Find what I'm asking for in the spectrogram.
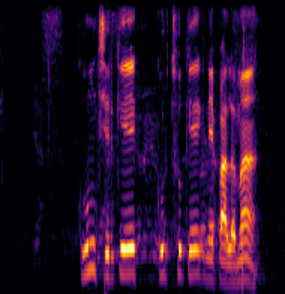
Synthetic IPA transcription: kumt͡sʰirkekːurt̪ʰukeknepaloma

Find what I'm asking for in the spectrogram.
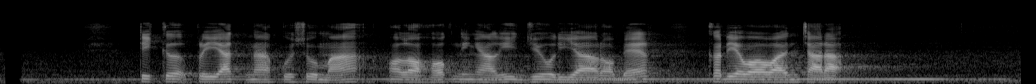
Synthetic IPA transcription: t̪ikəpɾiat̪̚nakusumaɔlɔɦɔk̚niŋalid͡ʒuliaɾɔbɛr | kərdawawaɲt͡ʃaɾa

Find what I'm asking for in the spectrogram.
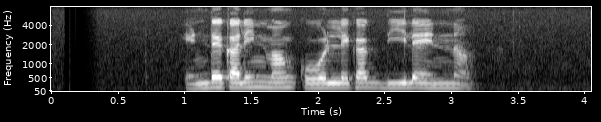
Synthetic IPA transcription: eɳɖəkɐlinmaŋkoːlːekɐk̚d̪iːlɐenːaːm

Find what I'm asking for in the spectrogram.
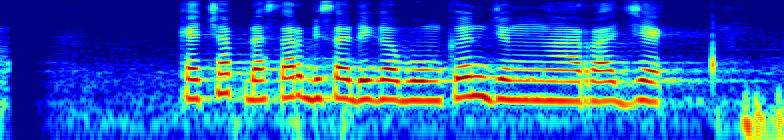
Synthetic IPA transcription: kɛt͡ʃap̚dasarbisadiɡabuŋkɨnd͡ʒɨŋːaɾad͡ʒɛk̚

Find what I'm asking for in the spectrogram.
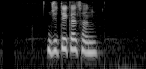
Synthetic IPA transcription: d͡zit̪ekat͡sʰʌn

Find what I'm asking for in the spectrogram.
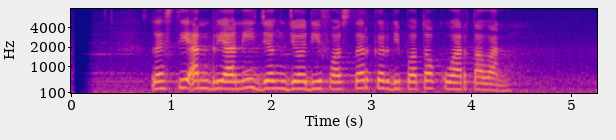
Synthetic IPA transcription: lɛst̪iandɾianid͡ʒɨŋd͡ʒɔdifɔst̪ərkɨrdipɔt̪ɔkuwart̪awan

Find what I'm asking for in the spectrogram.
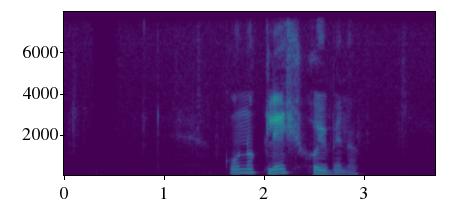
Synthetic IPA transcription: konokleʃhojbena̰

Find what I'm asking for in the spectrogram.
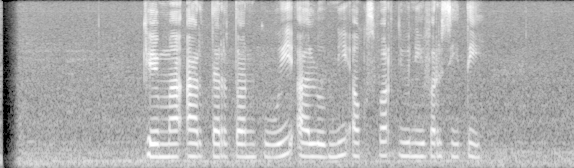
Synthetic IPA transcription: ɡ̥e̤maʔart̪ərt̪ɔnkuwiʔalumniʔɔksfɔrt̪̚junifərsit̪i

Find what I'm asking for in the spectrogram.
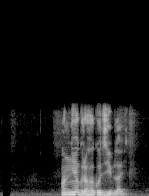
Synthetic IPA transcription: ʌnjʌɡrʌɦʌkod͡ziblaj

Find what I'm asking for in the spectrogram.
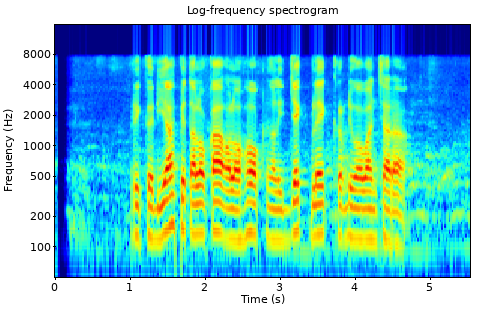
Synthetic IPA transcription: rikədiahpit̪alɔkaɔlɔɦɔk̚ŋalid͡ʒɛk̚blɛkːɨrdiwawaɲt͡ʃaɾa̰

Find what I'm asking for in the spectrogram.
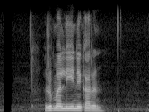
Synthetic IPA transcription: rupmãlinekaɾʌn

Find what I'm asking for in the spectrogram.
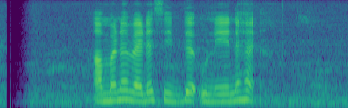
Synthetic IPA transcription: hɐ̰mənəʋæɖəsid̪ːəʔuneːnæɦæʔ

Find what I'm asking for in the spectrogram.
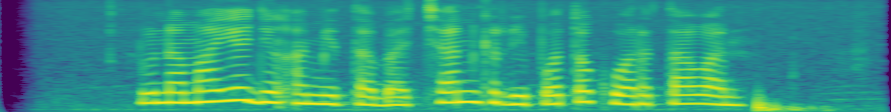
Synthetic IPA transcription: lunamajad͡ʒɨŋʔamit̪abat͡ʃankɨrdipɔt̪ɔkəwart̪awan

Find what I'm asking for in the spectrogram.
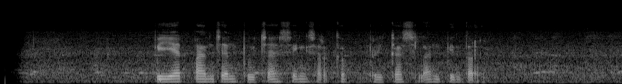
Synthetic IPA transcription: piɛt̪̚paɲt͡ʃɛnb̥ṳt͡ʃasɪŋsə̰rɡ̥ə̤p̚b̥ɾiɡaslʔa̰npint̪ə̰r

